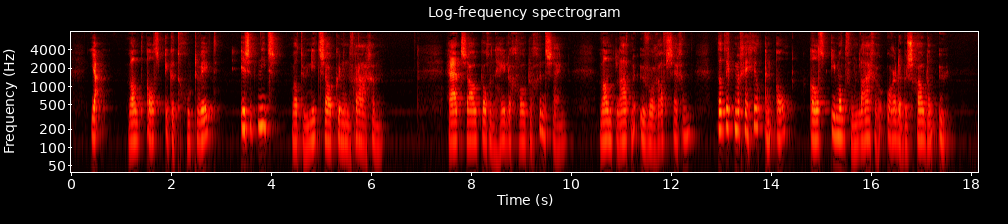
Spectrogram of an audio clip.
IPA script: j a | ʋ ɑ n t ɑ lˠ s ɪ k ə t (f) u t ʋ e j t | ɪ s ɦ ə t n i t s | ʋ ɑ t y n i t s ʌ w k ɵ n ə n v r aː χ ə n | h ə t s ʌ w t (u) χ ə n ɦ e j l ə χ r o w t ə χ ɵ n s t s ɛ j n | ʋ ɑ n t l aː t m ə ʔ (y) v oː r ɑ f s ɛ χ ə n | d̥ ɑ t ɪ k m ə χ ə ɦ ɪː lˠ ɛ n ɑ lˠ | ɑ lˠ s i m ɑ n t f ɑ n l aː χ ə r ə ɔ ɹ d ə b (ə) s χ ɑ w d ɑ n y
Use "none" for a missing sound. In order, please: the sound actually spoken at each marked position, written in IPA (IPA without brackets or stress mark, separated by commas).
χ, ɔ, y, ə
